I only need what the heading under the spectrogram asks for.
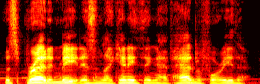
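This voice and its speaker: A man's voice: on the low side, expressive, fast. A reserved young man from a visual novel, acted out by a male reader. He talks politely and a little hesitantly, keeping things understated. There is music behind him. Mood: impressed.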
